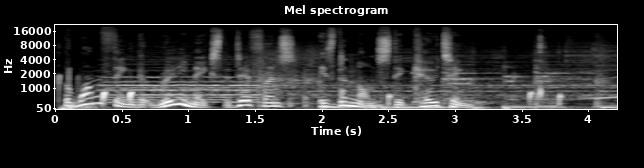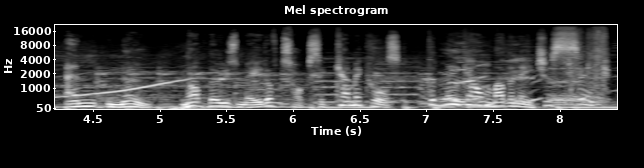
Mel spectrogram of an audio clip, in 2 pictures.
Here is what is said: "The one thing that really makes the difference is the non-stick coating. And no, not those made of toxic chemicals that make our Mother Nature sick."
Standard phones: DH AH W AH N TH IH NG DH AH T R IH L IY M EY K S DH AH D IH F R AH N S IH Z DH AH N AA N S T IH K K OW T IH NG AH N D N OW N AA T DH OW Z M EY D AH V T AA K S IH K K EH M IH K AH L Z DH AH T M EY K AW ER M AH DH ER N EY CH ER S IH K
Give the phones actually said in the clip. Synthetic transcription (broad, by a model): DH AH W AH N TH IH NG DH AH T R IH L IY M EY K S DH AH D IH F R AH N S IH Z DH AH N AA N S T IH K K OW T IH NG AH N N OW N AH T DH OW Z M EY D AH V T AA K S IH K K EH M IH K AH L Z DH AH T M EY K AW ER M AH DH ER N EY CH ER S IH K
